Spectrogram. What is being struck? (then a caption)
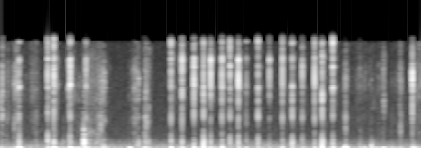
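Braided leather bracelet with metal clasp. Fingernails tap and scratch on a small braided leather cord bracelet with a metal clasp, held in the hands. Quick, dry, close-up clicks and taps sound over soft scratching, with the sharpest clicks coming from the metal clasp. The taps are short with almost no ring.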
